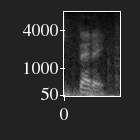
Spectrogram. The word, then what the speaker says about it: Berwick: I think that's how they pronounce it. It's Berwick.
